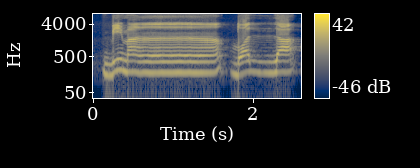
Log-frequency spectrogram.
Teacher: میم کو جب نون سے ملائیں گے تو یہاں غنہ بھی کیا جائے گا، یہ نون ساکن کا اخفا کا غنہ ہوگا۔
